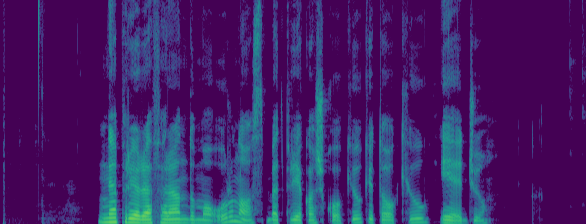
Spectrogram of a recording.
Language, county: Lithuanian, Alytus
